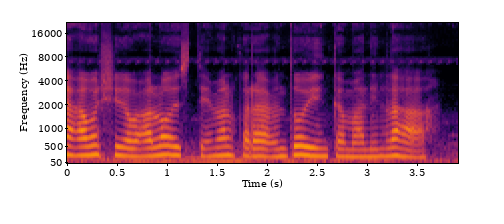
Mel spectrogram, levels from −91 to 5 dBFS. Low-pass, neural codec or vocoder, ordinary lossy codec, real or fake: none; vocoder, 44.1 kHz, 128 mel bands every 256 samples, BigVGAN v2; none; fake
